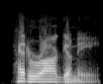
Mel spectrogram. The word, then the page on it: Heterogamy: American English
